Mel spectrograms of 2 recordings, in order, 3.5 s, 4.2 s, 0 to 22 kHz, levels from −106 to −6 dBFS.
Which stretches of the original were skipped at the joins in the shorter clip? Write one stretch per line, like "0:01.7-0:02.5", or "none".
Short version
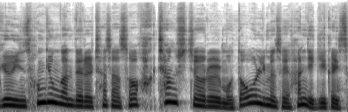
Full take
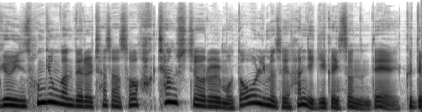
none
